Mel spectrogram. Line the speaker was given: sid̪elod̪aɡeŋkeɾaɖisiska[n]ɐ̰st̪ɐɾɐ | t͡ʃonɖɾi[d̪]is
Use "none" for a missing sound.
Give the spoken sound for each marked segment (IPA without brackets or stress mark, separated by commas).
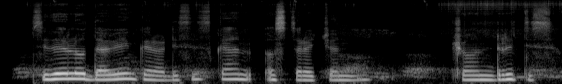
n, t̪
